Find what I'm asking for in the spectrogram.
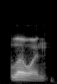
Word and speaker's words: Lohan: It's not Lindsay Lohan. Apparently, it's Lindsay Lohan. – Lohan.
